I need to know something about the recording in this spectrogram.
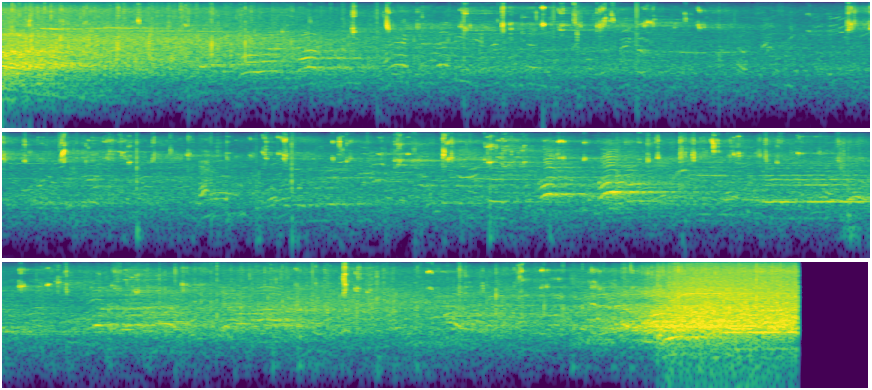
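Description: Live basketball game in an arena: a ball bouncing on the hardwood court amid sharp knocks, with players' and spectators' voices. The crowd noise fades over the first few seconds and swells again at the very end.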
